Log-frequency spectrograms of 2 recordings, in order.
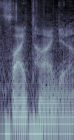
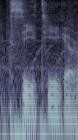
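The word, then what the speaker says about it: Xi-Tiger: abilities and that's why i think it's pronounced sci tiger not see tiger or something because he has some psychic or psy abilities and he could sense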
